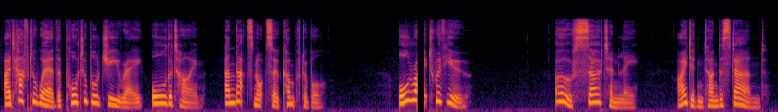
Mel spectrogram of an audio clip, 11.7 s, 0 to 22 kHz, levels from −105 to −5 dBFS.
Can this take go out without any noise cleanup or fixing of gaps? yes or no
no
